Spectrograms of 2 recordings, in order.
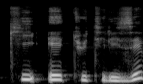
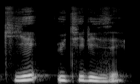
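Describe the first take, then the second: First: The t is sounded, linking est to utilisé. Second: The t is silent, est and utilisé unlinked.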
